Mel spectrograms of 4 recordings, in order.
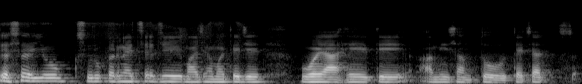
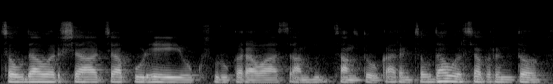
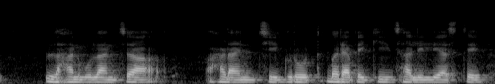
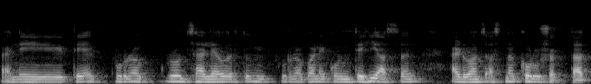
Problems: constant background noise, low volume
